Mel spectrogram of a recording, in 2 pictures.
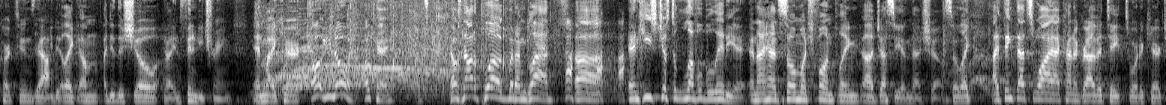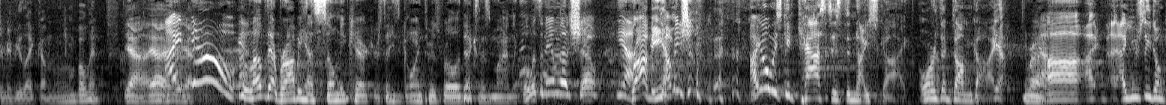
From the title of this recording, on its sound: Live From New York Comic Con 2022!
